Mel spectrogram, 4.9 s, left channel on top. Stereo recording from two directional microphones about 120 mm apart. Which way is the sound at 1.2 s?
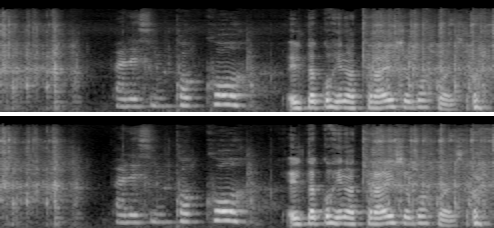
5° right (ahead or behind).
